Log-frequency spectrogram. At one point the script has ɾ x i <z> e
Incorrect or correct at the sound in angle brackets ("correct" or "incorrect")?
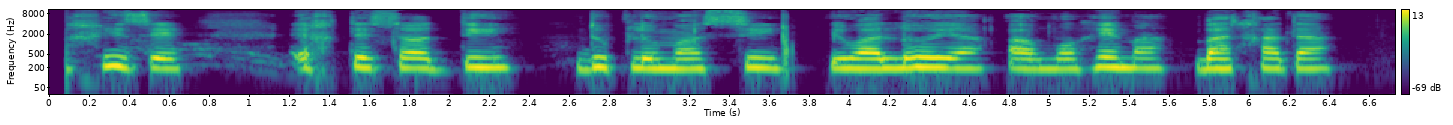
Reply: correct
